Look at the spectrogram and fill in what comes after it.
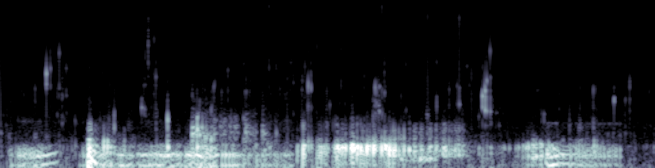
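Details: Recording of a woman's stomach growling: continuous low rumbling and gurgling from the belly as gas and fluid move through the gut; ordinary borborygmi.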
